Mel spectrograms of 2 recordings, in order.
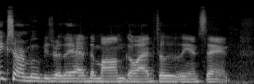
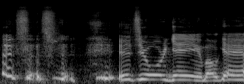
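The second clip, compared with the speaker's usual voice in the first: laughing; 6 semitones higher, much slower than usual. Real, not acted. Laughing apology during banter.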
